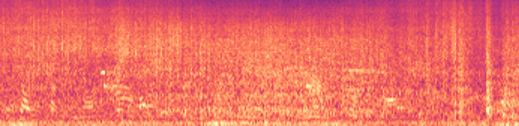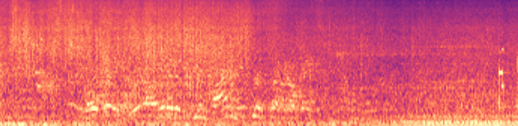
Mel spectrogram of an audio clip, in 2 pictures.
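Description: Fireground noise: a hose stream spraying water onto a burning building, a steady rushing hiss that eases about eight seconds in, over the low, steady drone of running fire engines. Scattered voices can be heard, and a radio voice calls near the end.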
